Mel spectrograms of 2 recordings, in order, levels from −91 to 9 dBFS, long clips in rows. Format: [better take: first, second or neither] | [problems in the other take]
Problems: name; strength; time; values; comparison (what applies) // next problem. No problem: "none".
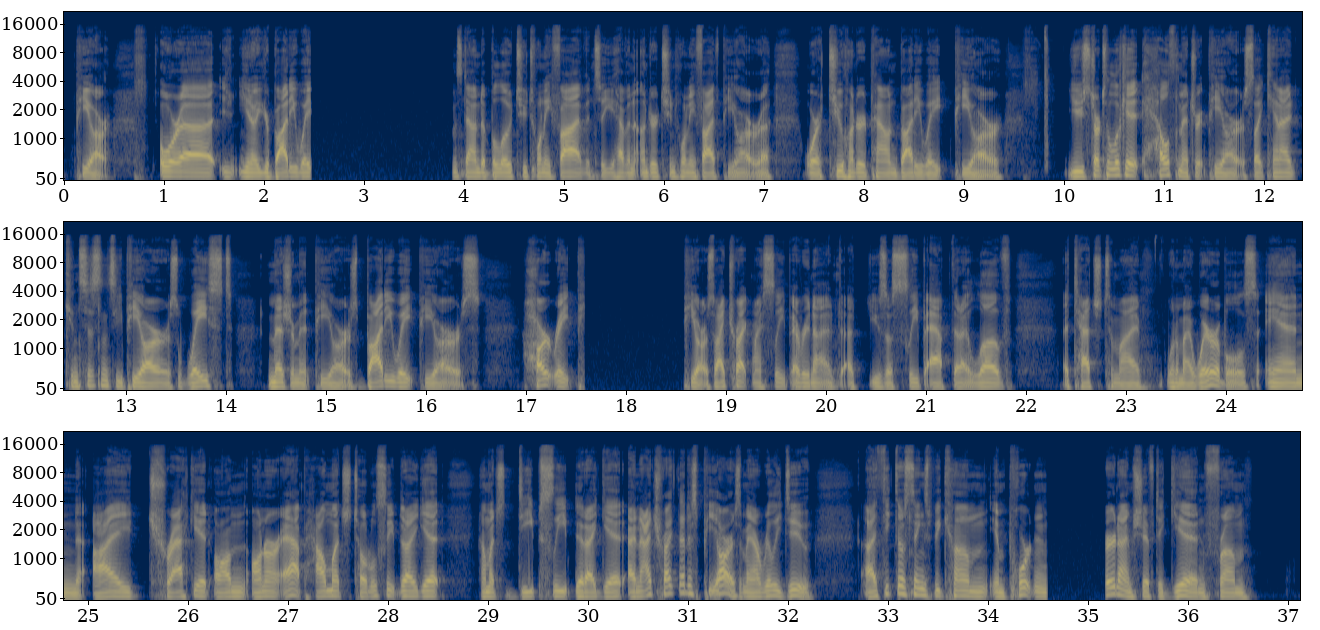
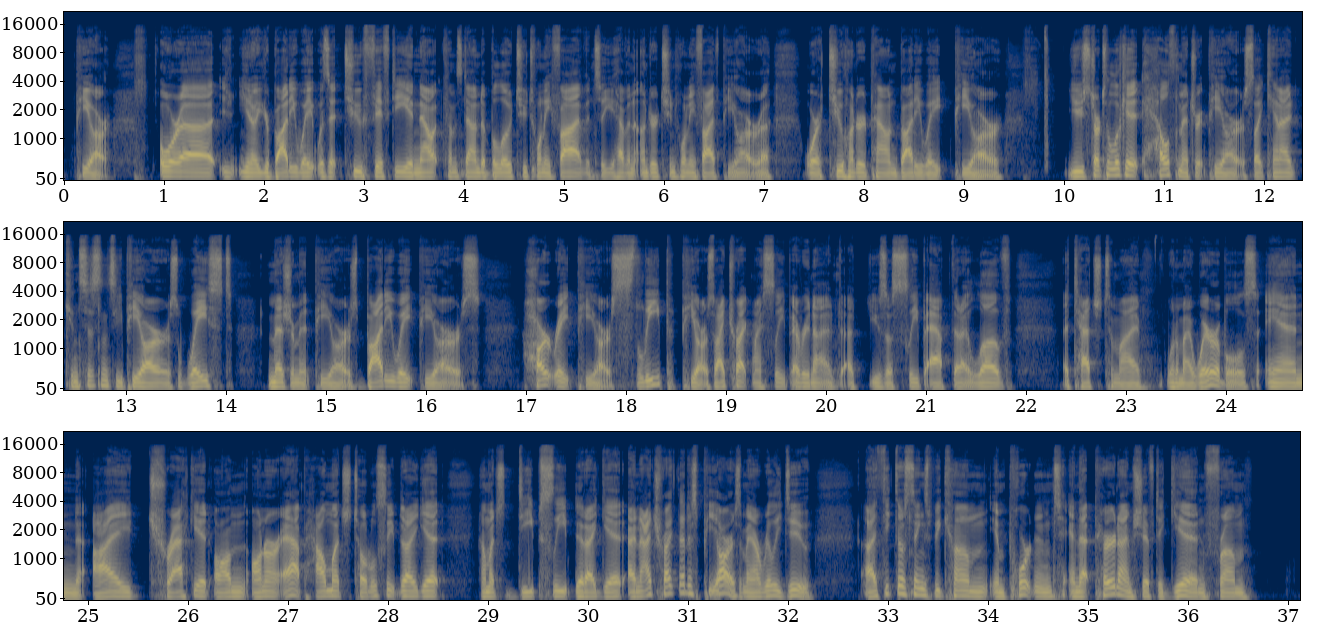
second | audio cutting out; at 2.5 s for 1.5 s, at 18 s for 1 s and at 35 s for 0.5 s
